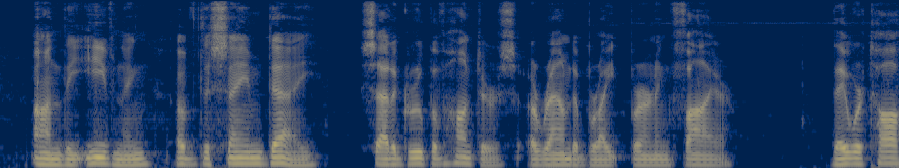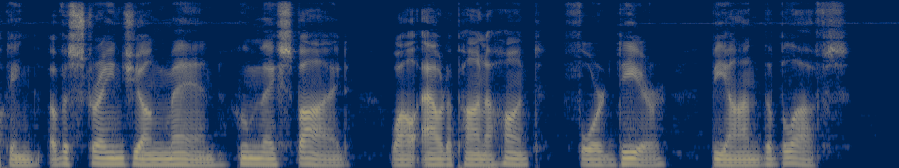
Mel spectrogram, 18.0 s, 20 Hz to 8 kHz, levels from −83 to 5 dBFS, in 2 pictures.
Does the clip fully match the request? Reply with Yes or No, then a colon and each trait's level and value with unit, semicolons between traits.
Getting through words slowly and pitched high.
No: slow, 125 wpm; very low, 90 Hz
